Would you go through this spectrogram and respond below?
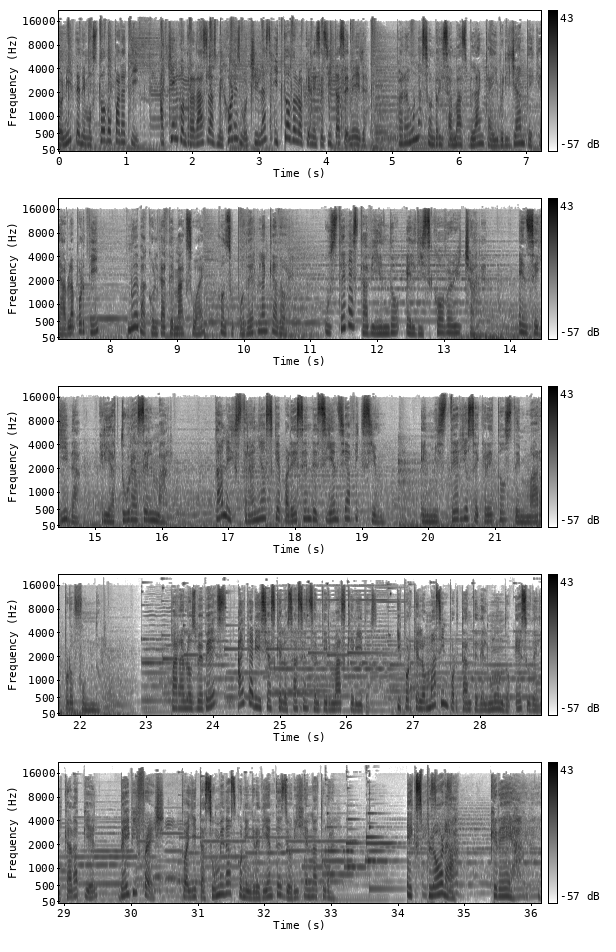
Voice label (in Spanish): español comercial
